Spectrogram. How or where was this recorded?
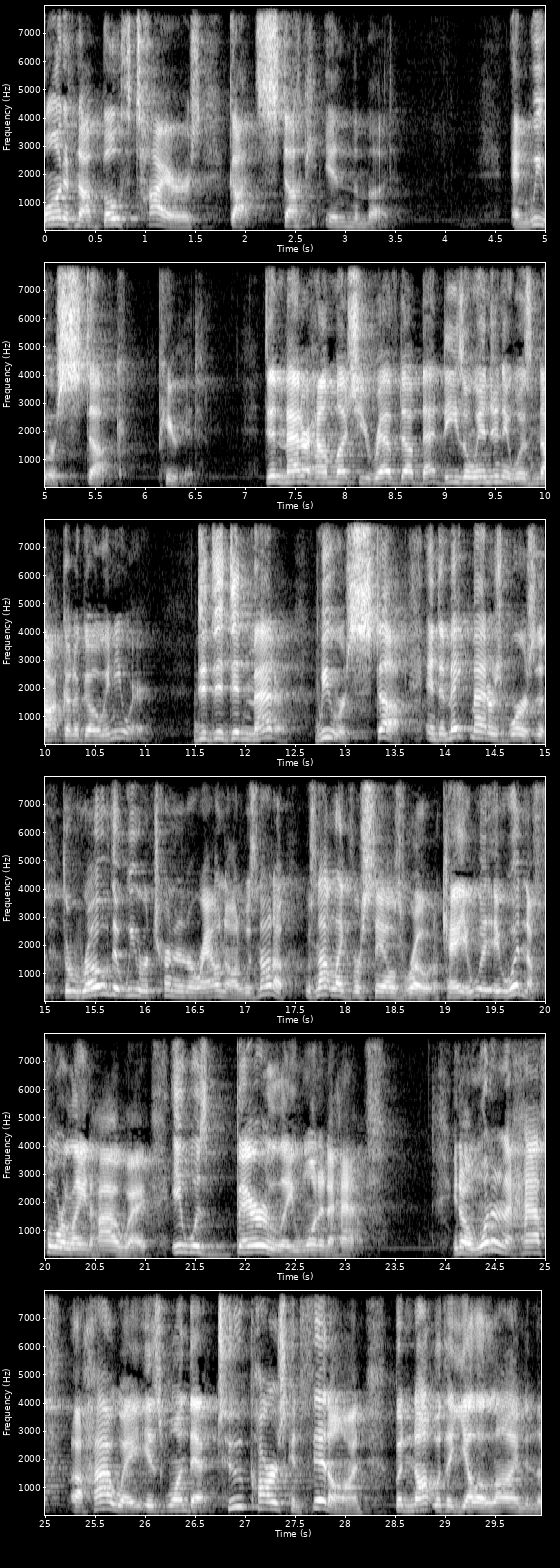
large echoing room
